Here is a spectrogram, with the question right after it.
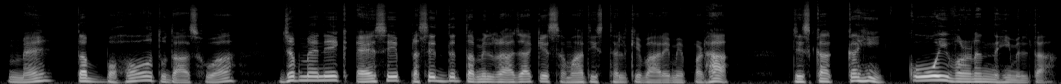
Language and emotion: Hindi, sad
